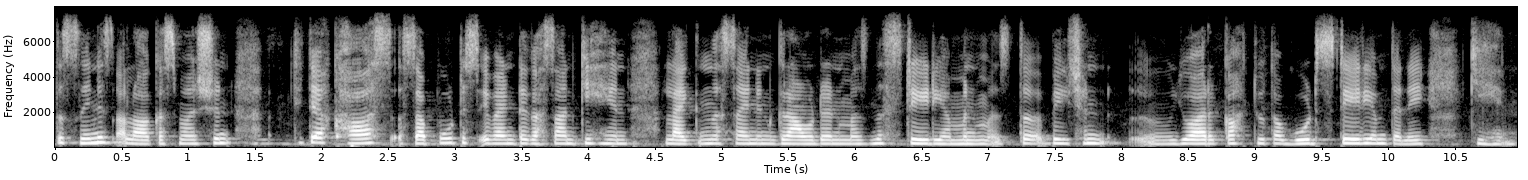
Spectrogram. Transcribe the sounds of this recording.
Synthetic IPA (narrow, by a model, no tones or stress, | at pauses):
t̪ɨsɨnisɐ̰laːkɐsmɐnt͡ʃʰin | t̪it̪ʲekʰaːssɐpoːɾʈisiʋẽɳʈɨɡʱɐsaːnkiɦinlajknɨsɐninɡɾaːwɳɖɐnmɐnznɨsʈeːɖijɐmɐnmɐ̰nzt̪ɨbejt͡ʃʰinjuaːɾkɐ̃ɦt̪ʲjut̪ɐbuːɖsʈeːɖijɐmt̪ɐnɐkiɦin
